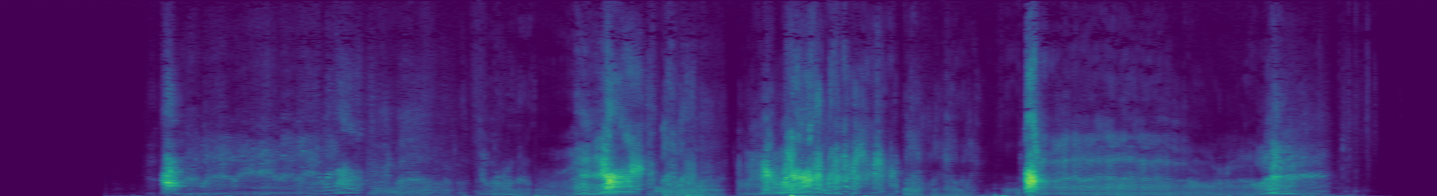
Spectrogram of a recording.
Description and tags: dog attack
angry, barking, CZ, Czech, dog, growl, growling, Panska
